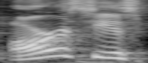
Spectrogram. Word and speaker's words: Arceus: Whenever you have a C followed by an E, the C will make a soft S sound instead of a hard C sound. There are some exceptions to that rule, but they're extremely limited. So, if someone saw this name for the first time, they'd be more likely to pronounce with a soft C.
